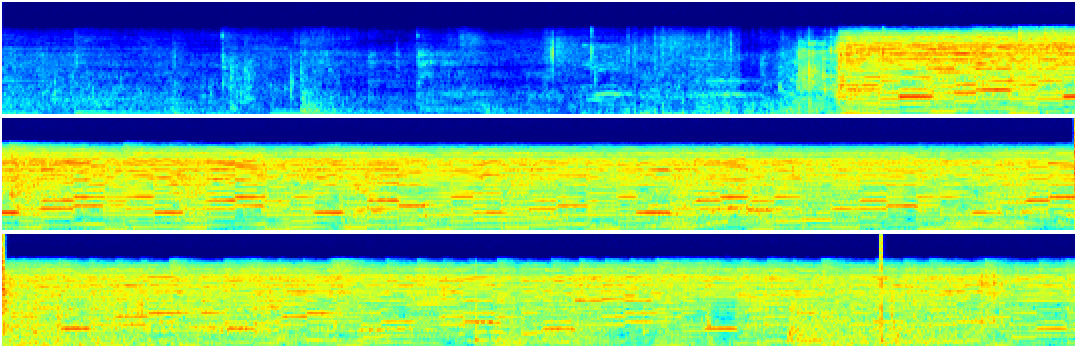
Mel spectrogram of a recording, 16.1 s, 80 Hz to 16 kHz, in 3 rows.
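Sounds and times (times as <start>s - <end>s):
guitar-driven rock music: 4.0s - 16.0s.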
